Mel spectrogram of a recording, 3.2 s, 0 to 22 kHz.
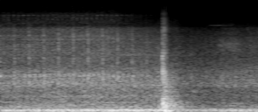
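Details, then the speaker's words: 2015 Porsche Macan S, 3.0 V6, no check engine light: deep, rough idle with a faint extra tapping, driver-side bank making a nasty noise beyond these engines' usual noisiness; source not pinned down. "These engines do regularly run relatively noisy, but this particular engine has an extra little tapping noise to it."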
